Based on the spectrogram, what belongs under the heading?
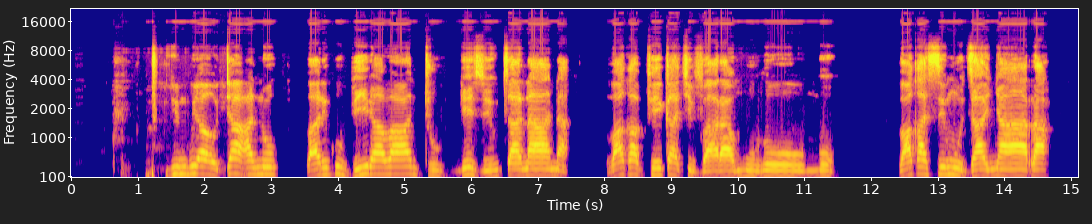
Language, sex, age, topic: Ndau, male, 18-24, health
